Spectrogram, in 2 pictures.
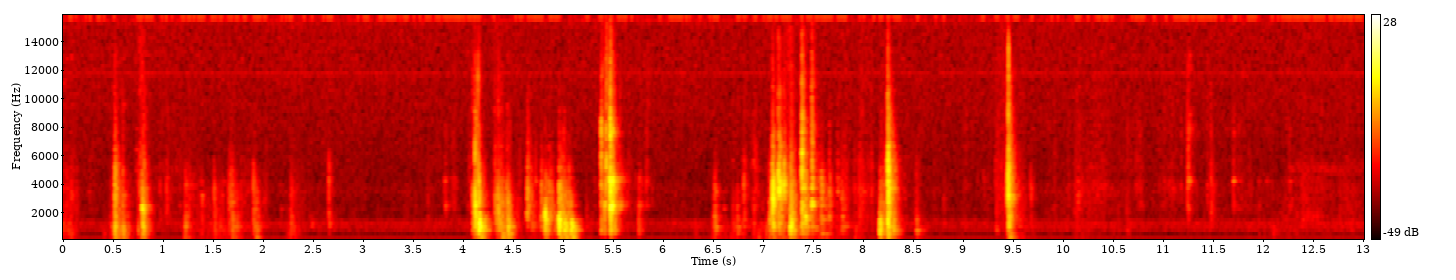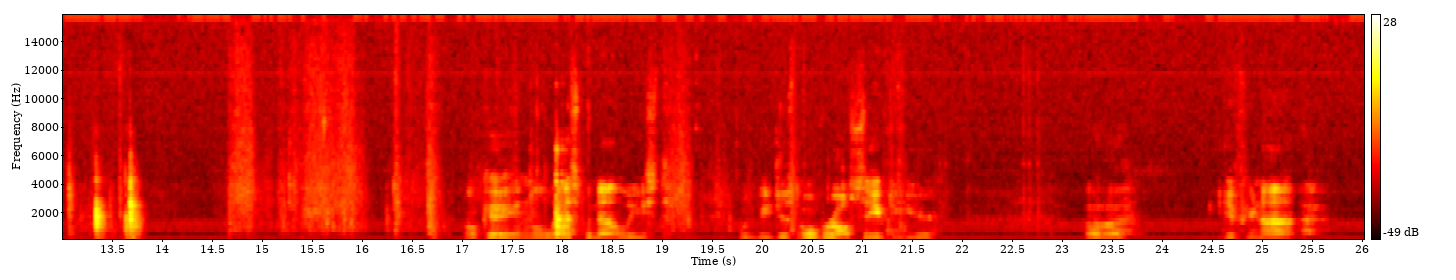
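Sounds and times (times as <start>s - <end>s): hard objects knocking and clattering: 0.0s - 2.5s, 4.1s - 8.7s, 13.1s - 13.9s
low electrical hum: 0.0s - 26.0s.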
